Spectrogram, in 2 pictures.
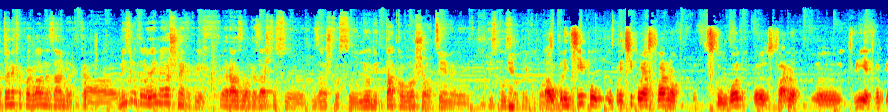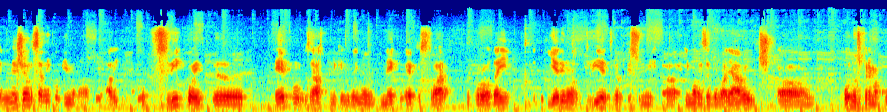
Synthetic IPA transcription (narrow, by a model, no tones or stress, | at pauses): at̪o̞jene̞kakʋaɡlˠaːʋnazaːmjeɾkaneizmit̪elid̪aimajo̞ʃne̞kakʋixɾaːzlˠoɡazaʃt̪osuzaʃt̪osuʎuːd̪it̪ako̞lo̞ʃeot̪sjeːniliiskuːst̪ʋopɾikupoaupɾint̪siːpuupɾint̪siːpujaːst̪ʋaːɾnosimɡo̞d̪st̪ʋaːɾno | d̪ʋie̞t̪ʋr̩t̪kene̞ʒe̞limsad̪nikoɡime̞noʋat̪iʔalisʋiko̞ji | epl̩zaːst̪upnikilid̪aimajune̞kuʔe̞plst̪ʋaːɾ | upɾo̞d̪ajije̞d̪ino̞d̪ʋije̞t̪ʋr̩t̪̚ke̞sumiimalezad̪o̞ʋoʎaːʋajut͡ʃ | o̞d̪nospɾe̞mako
